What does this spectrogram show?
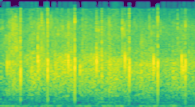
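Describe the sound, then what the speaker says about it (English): An audience at a Diwali event applauds Priya, Neha and Anand with steady, moderately loud clapping and scattered sharper claps standing out from the crowd. "Priya, Neha, and Anand, give them a round of applause, please."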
